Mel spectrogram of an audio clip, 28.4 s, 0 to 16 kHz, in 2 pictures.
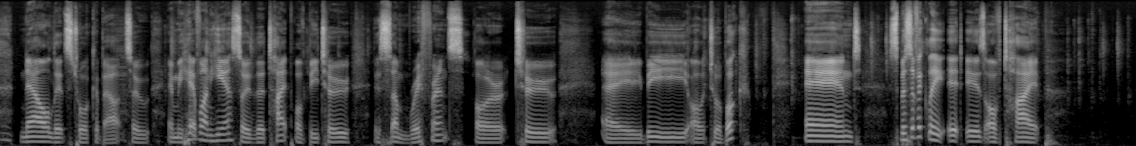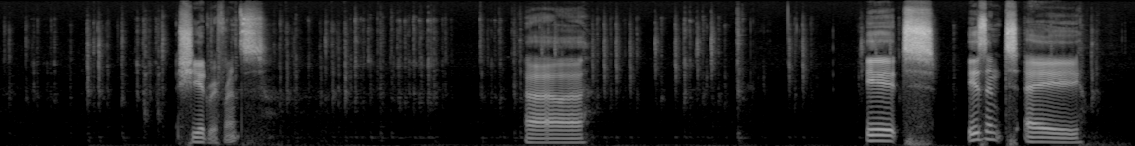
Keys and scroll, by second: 2.1 Left, 2.5 Left, 2.7 Left, 2.9 Left, 4.3-5.1 typing, 8.6-9.6 typing, 9.9 ctrl+s, 10.5 Left, 11.1 ctrl+shift+Left, 13.6-20.8 typing, 20.9 ctrl+Left, 21.1 ctrl+Left, 21.6 Right, 21.7 Right, 21.9 Right, 22.1-24.2 typing, 24.2 ctrl+Left, 24.9 ctrl+Left, 25.1 ctrl+Left, 25.3 ctrl+Left, 25.8 shift+Right, 26.3-27.0 shift+Right, 27.6 ctrl+x, 27.8 BackSpace.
